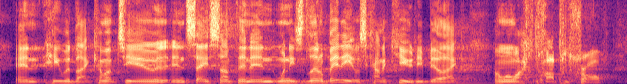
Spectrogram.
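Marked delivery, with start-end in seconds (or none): 4.6-6.0 growly duck-like voice with quacking, impeded speech. Describing a boy's speech impediment when he was little, growly Donald Duck-like voice. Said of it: "like this weird like Donald Duck thing".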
